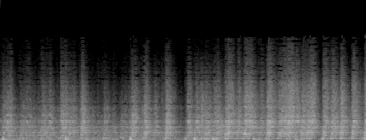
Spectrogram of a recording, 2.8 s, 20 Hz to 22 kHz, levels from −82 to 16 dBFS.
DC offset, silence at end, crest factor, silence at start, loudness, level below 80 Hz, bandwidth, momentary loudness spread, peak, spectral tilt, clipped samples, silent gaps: under 0.1%; 0 s; 16 dB; 0 s; -16 LUFS; -48 dBFS; 16.5 kHz; 6 LU; -2 dBFS; -2 dB/octave; under 0.1%; none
